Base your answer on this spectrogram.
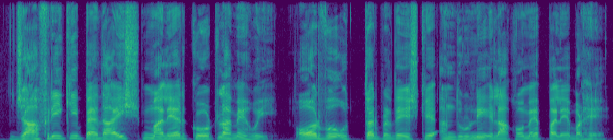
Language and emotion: Urdu, neutral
